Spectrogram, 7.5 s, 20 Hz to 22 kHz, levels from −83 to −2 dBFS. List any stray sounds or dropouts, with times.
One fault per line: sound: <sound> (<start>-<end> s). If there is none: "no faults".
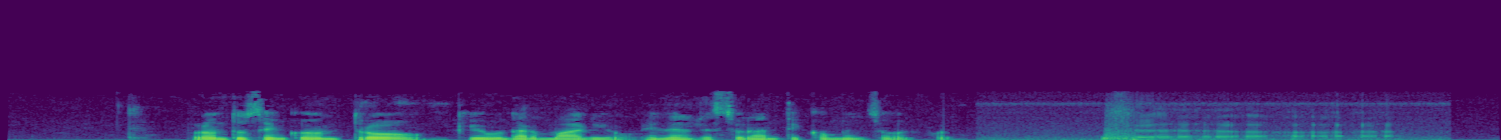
sound: laugh (5.5-7.0 s)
